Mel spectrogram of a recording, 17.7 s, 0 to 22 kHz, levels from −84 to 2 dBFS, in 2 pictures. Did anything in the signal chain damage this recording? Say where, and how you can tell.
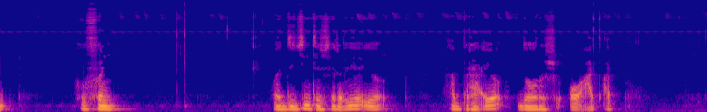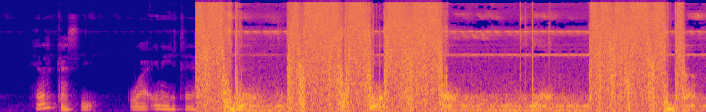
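Yes. From 11.28 s to the end, the speech is replaced by loud, harsh broadband noise, close to white on the louder passages. That is samples built from the wrong bytes, a sample-format conversion fault: the reader assembles each sample with its bytes misaligned or swapped, so the rapidly varying low-order bits land in the most significant positions. The waveform's shape is lost, and the result is loud noise.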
